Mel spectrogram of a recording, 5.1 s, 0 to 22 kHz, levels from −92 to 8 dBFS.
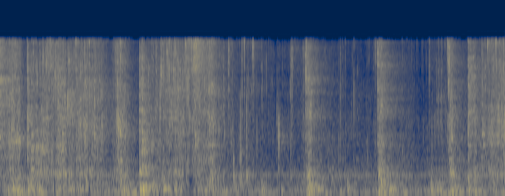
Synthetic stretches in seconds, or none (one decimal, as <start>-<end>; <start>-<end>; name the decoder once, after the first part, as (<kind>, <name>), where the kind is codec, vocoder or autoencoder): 2.7-3.4 (vocoder, Vocos)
